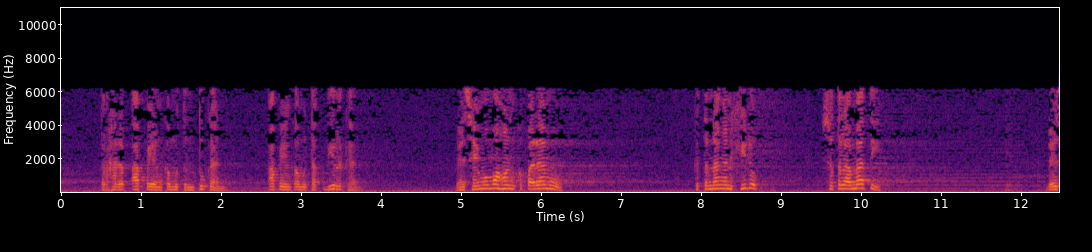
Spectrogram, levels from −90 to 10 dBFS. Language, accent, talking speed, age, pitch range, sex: Indonesian, native, 85 wpm, 40-59, 145-210 Hz, male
